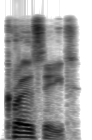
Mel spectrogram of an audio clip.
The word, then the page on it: croceate: British English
